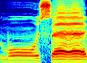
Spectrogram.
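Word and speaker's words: مُوسَى: Kemudian padafal musa bil bayyinati mu dan sa harus dipanjangkan sama ya karena ia madabii. Mu panjang dengan wau sukun, sa panjang dengan alif kecil di sini.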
